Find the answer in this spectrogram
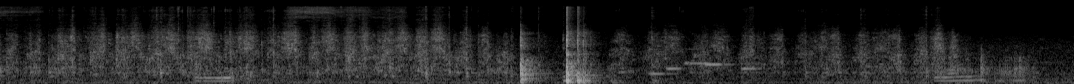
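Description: Wire whisk beating a runny egg and milk mixture in a plastic bowl, a fast run of scraping strokes, with two sharp knocks about five seconds in.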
